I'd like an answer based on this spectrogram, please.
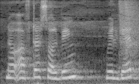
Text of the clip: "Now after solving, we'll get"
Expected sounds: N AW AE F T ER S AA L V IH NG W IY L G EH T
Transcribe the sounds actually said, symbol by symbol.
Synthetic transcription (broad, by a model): N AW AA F T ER S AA L B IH NG W IY L G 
